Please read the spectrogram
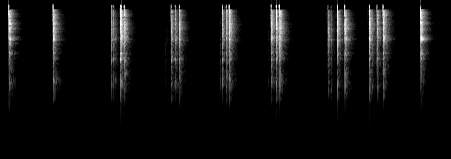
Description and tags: wooden spoons
A few assorted clicks from a wooden spoon instrument.
percussion, click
